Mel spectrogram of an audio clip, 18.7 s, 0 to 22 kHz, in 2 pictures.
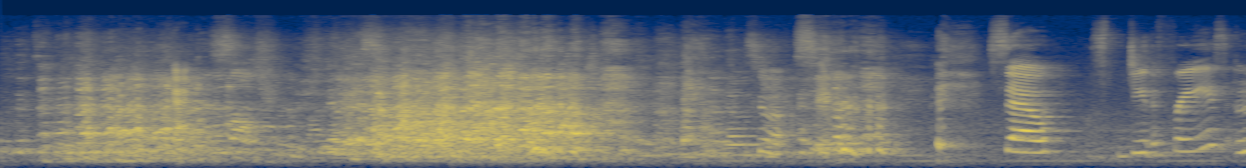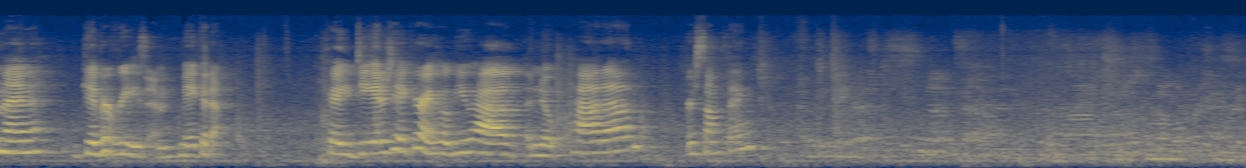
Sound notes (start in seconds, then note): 0.0 audience laughs; 2.6 audience laughs and chatters; 15.7 audience chatters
